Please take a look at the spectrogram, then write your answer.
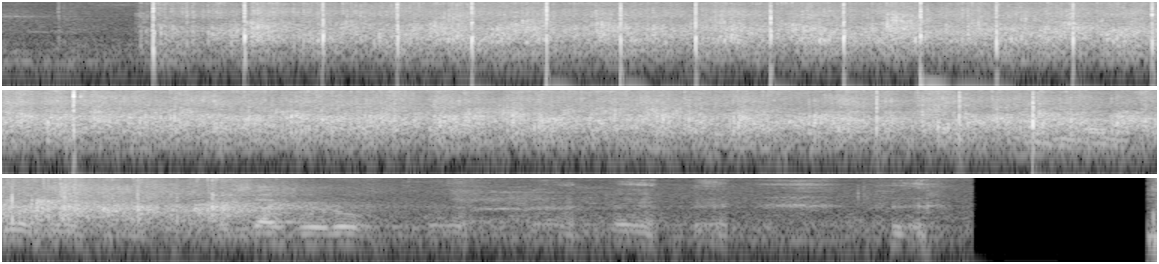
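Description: A large convention audience breaks into loud, dense applause with sharp individual claps standing out near the front. It holds steady for about eight seconds, then cuts off abruptly into near silence.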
